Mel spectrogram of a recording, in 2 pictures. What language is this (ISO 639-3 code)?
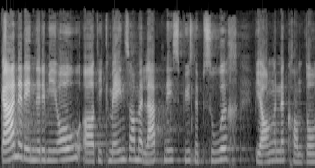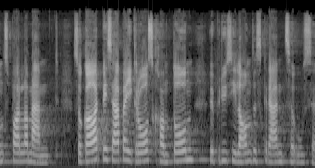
gsw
